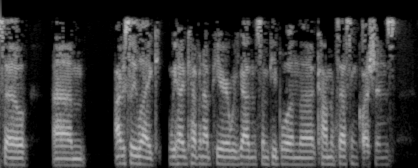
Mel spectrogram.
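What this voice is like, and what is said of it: Odd-sounding sick voice. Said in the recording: “my voice is kind of crazy. I've been sick the last couple of days, so I sound kind of weird.”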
